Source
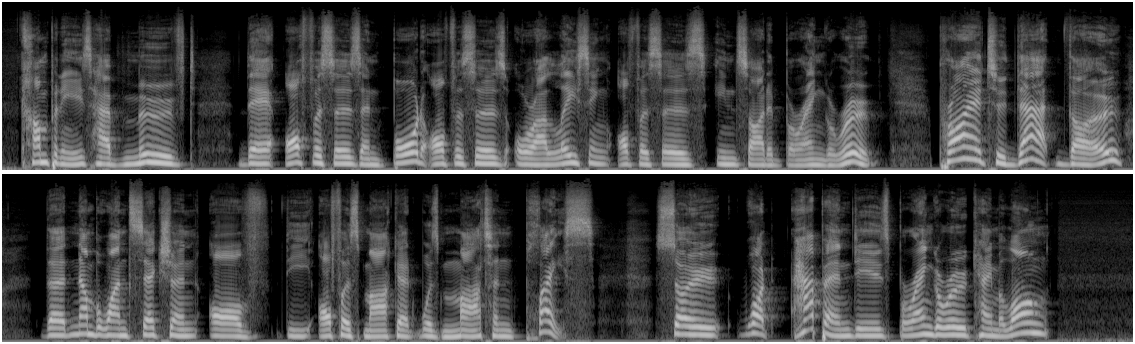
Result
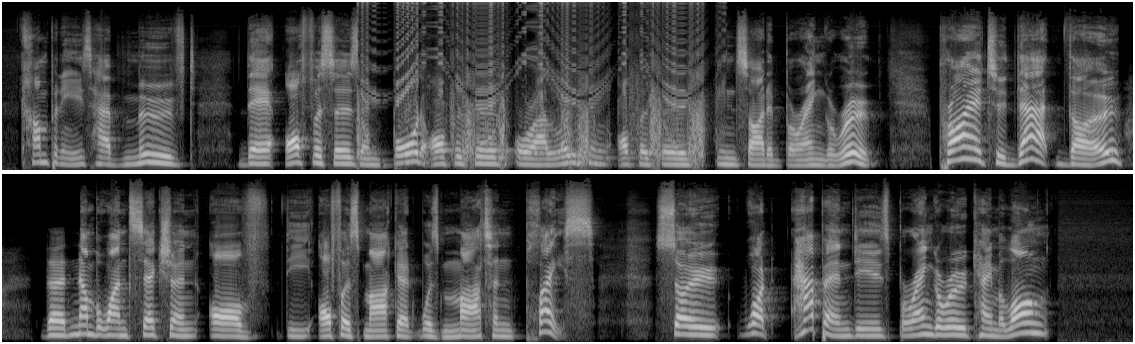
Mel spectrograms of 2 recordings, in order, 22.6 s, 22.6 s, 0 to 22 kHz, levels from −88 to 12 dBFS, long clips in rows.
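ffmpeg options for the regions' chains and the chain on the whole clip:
-filter_complex "[0:a]asettb=1/sr,asplit=3[s0][s1][s2];[s0]atrim=end=3.554[s3];[s1]atrim=start=3.55:end=7.25,asetpts=PTS-STARTPTS,afade=t=in:d=0.004:c=qsin,afade=t=out:st=3.696:d=0.004:c=qsin,bandreject=f=60:t=h:w=6,bandreject=f=120:t=h:w=6,bandreject=f=180:t=h:w=6,bandreject=f=240:t=h:w=6,bandreject=f=300:t=h:w=6,bandreject=f=360:t=h:w=6,bandreject=f=420:t=h:w=6,bandreject=f=480:t=h:w=6,acrusher=samples=14:mix=1:aa=0.000001:lfo=1:lforange=14:lforate=1,deesser=0.8[s4];[s2]atrim=start=7.246[s5];[s3][s4]acrossfade=d=0.004:c1=hsin:c2=qsin[s6];[s6][s5]acrossfade=d=0.004:c1=qsin:c2=hsin,asettb=1/sr,asplit=3[s7][s8][s9];[s7]atrim=end=11.164[s10];[s8]atrim=start=11.16:end=12.1,asetpts=PTS-STARTPTS,afade=t=in:d=0.004:c=qsin,afade=t=out:st=0.936:d=0.004:c=qsin,lowpass=f=2500:w=0.5412,lowpass=f=2500:w=1.3066,lowshelf=f=190:g=6.5[s11];[s9]atrim=start=12.096[s12];[s10][s11]acrossfade=d=0.004:c1=hsin:c2=qsin[s13];[s13][s12]acrossfade=d=0.004:c1=qsin:c2=hsin,highpass=f=590:p=1,dynaudnorm=f=520:g=5:m=3.76,volume=0.891"

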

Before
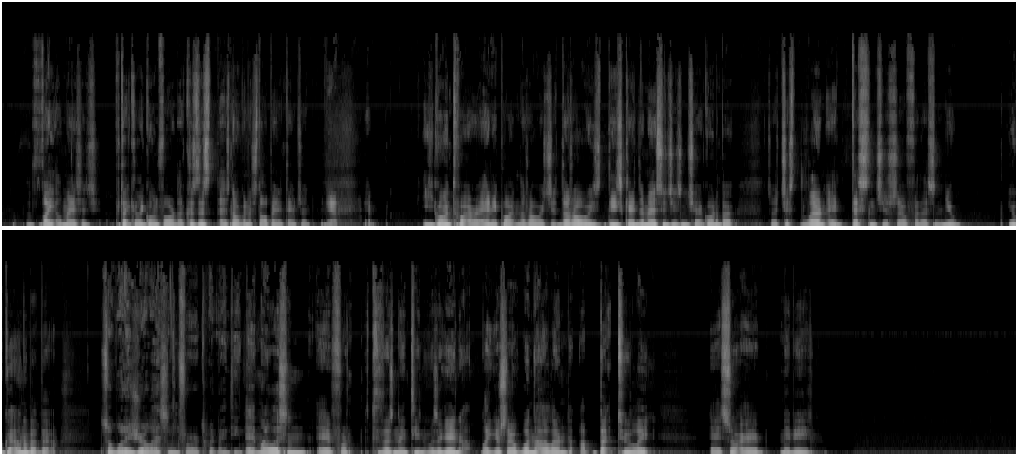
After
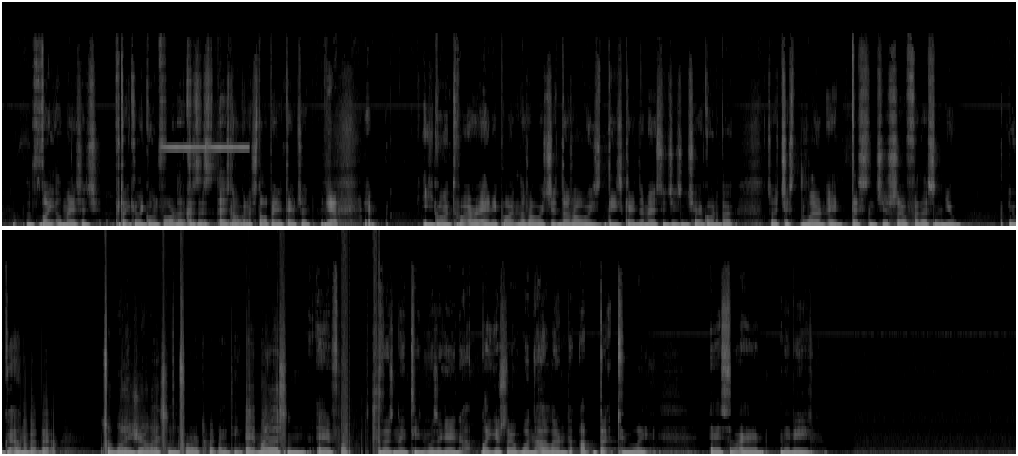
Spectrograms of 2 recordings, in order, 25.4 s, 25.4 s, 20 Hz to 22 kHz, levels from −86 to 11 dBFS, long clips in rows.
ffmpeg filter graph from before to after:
-filter_complex "[0:a]asettb=1/sr,asplit=3[s0][s1][s2];[s0]atrim=end=1.984[s3];[s1]atrim=start=1.98:end=3.09,asetpts=PTS-STARTPTS,afade=t=in:d=0.004:c=qsin,afade=t=out:st=1.106:d=0.004:c=qsin,acompressor=threshold=0.0224:ratio=3:attack=3.2:release=140:knee=1:detection=peak,aeval=exprs='val(0)+0.00562*sin(2*PI*7800*n/s)':c=same,asplit=2[s4][s5];[s5]adelay=35,volume=0.398[s6];[s4][s6]amix=inputs=2:normalize=0,atrim=end_sample=48951[s7];[s2]atrim=start=3.086[s8];[s3][s7]acrossfade=d=0.004:c1=hsin:c2=qsin[s9];[s9][s8]acrossfade=d=0.004:c1=qsin:c2=hsin,asettb=1/sr,asplit=3[s10][s11][s12];[s10]atrim=end=12.894[s13];[s11]atrim=start=12.89:end=16.28,asetpts=PTS-STARTPTS,afade=t=in:d=0.004:c=qsin,afade=t=out:st=3.386:d=0.004:c=qsin,bass=f=250:g=-5,treble=f=4000:g=11,adynamicsmooth=sensitivity=7:basefreq=1100[s14];[s12]atrim=start=16.276[s15];[s13][s14]acrossfade=d=0.004:c1=hsin:c2=qsin[s16];[s16][s15]acrossfade=d=0.004:c1=qsin:c2=hsin,asettb=1/sr,asplit=3[s17][s18][s19];[s17]atrim=end=16.864[s20];[s18]atrim=start=16.86:end=17.4,asetpts=PTS-STARTPTS,afade=t=in:d=0.004:c=qsin,afade=t=out:st=0.536:d=0.004:c=qsin,acrossover=split=240 5600:gain=0.224 1 0.0794[s21][s22][s23];[s21][s22][s23]amix=inputs=3:normalize=0,acrusher=bits=8:dc=4:mix=0:aa=0.000001[s24];[s19]atrim=start=17.396[s25];[s20][s24]acrossfade=d=0.004:c1=hsin:c2=qsin[s26];[s26][s25]acrossfade=d=0.004:c1=qsin:c2=hsin,asettb=1/sr,asplit=3[s27][s28][s29];[s27]atrim=end=20.414[s30];[s28]atrim=start=20.41:end=22.57,asetpts=PTS-STARTPTS,afade=t=in:d=0.004:c=qsin,afade=t=out:st=2.156:d=0.004:c=qsin,equalizer=f=120:t=o:w=0.68:g=10.5,acompressor=threshold=0.0562:ratio=6:attack=3.2:release=140:knee=1:detection=peak,asuperstop=centerf=3400:order=20:qfactor=2.8[s31];[s29]atrim=start=22.566[s32];[s30][s31]acrossfade=d=0.004:c1=hsin:c2=qsin[s33];[s33][s32]acrossfade=d=0.004:c1=qsin:c2=hsin,acrossover=split=190|1400[s34][s35][s36];[s34]acompressor=threshold=0.0447:ratio=4[s37];[s35]acompressor=threshold=0.00891:ratio=4[s38];[s36]acompressor=threshold=0.00708:ratio=4[s39];[s37][s38][s39]amix=inputs=3:normalize=0,alimiter=level_in=1.19:limit=0.0631:level=0:latency=1:release=434,volume=0.841,acompressor=threshold=0.0178:ratio=6,volume=1.19"

